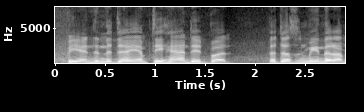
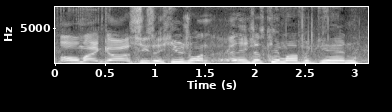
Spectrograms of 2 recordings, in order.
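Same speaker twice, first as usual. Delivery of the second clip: high, urgent cry of loss; excited dismay; 8 semitones higher than usual. Real, not acted. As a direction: shout it out as the fish escapes. Huge fish lost again.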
